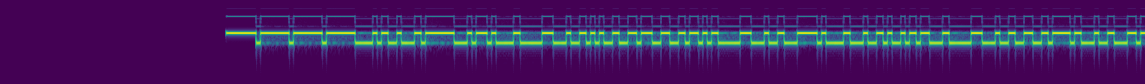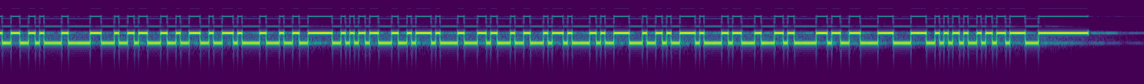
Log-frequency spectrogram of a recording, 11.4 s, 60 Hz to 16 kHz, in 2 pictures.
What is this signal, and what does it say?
RTTY (45.45 baud, 850 Hz shift), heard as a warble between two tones, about 1340 Hz centre. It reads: HET SPIJT ME DAT IK NIET ALLE VRAGEN HEB BEANTWOORD.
